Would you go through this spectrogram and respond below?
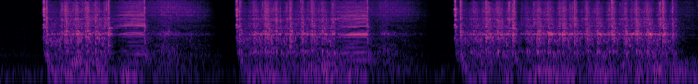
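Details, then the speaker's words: Innocenti Spyder, sat for years, after an ignition refresh, cranked on a jump box. Three bursts of cranking with a couple of brief catches that never run on. Spark is present but there is no fuel supply, as the new fuel pump isn't installed yet. "now actually sounded like it wanted to start a couple times now that we have refreshed the ignition system I do have that new fuel pump that would go right here but I don't think it makes any sense in making the fuel pump work right now"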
